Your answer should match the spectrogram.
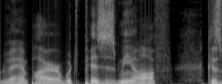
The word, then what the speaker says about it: Vampyr: mentioned a vampire game it's spelled with the Y but they call it vampire which pisses me off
